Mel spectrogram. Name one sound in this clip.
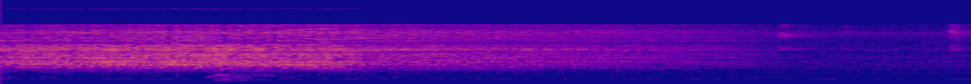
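A crowd applauds, then fades away.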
